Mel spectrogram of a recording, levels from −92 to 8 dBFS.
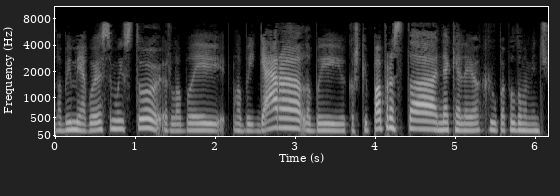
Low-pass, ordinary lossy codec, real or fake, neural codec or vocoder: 7.2 kHz; MP3, 32 kbps; fake; codec, 16 kHz, 1 kbps, X-Codec, WavLM features, trained on Multilingual LibriSpeech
